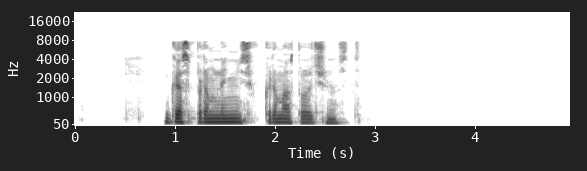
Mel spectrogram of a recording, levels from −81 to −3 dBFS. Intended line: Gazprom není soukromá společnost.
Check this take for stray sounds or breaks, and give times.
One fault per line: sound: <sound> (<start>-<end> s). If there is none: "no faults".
no faults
